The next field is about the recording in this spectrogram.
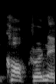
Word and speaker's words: Cochran: Now, Tony Cochran, emphasis on the first syllable,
